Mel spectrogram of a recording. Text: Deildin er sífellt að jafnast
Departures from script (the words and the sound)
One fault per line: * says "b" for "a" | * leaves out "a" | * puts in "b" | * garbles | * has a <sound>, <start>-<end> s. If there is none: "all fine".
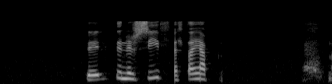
* has a dropout, 1.7-1.7 s
* has a bark, 3.0-3.3 s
